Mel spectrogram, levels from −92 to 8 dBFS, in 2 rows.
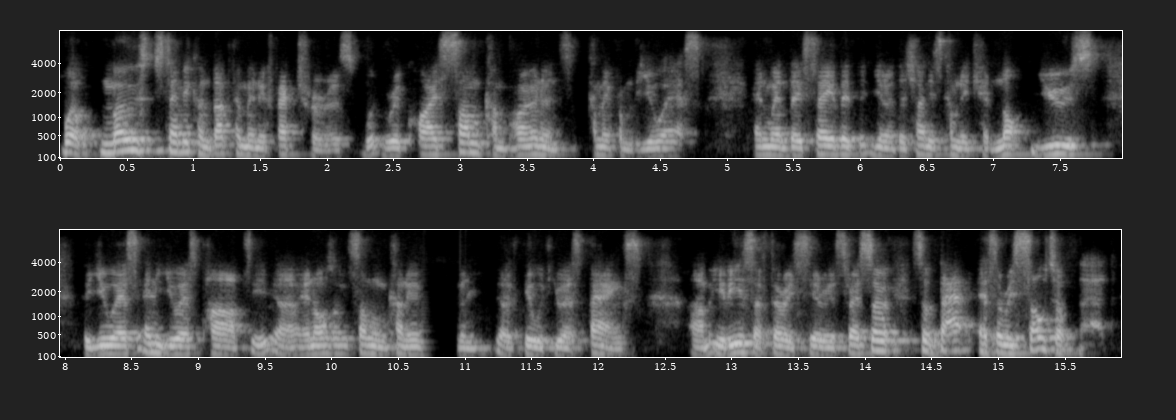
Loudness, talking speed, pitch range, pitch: -24 LUFS, 205 wpm, 125-150 Hz, 140 Hz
